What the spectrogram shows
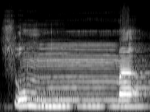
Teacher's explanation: اس میم کے اندر غنہ کر کے پڑھیں گے، اس لیے کہ میم پر تشدید ہوتی ہے تو غنہ کرتے ہیں۔ ثم، اس طرح سے ناک میں آواز کو چھپا کر کے پڑھیں گے۔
